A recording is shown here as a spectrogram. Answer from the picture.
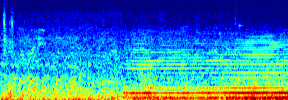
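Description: Ship's horn sounding one long steady blast that starts about two seconds in, over a low rumble on the ferry's open deck.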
